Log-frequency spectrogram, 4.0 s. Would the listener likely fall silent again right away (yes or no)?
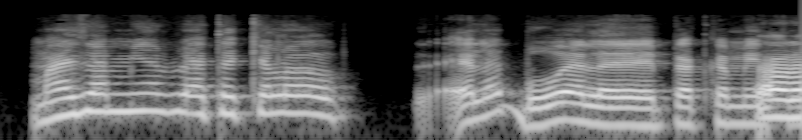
no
